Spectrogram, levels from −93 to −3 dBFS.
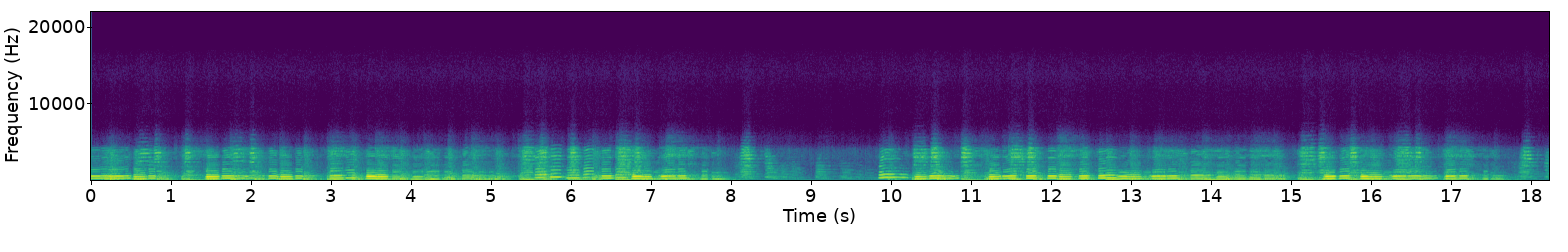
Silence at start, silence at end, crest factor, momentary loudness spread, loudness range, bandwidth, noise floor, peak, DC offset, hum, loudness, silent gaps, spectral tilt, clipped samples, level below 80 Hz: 0 s; 0 s; 16 dB; 12 LU; 4 LU; 6 kHz; -43 dBFS; -2 dBFS; under 0.1%; none; -18 LUFS; none; -8.5 dB/octave; under 0.1%; -38 dBFS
